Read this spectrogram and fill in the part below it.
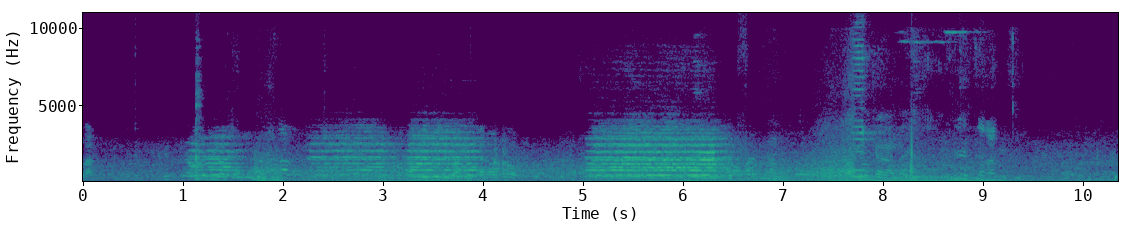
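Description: Men talk further away outdoors.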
